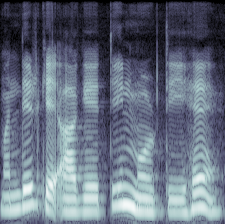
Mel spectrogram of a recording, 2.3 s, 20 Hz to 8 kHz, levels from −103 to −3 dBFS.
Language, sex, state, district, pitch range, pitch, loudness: Hindi, male, Mizoram, Aizawl, 130-170 Hz, 135 Hz, -15 LUFS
